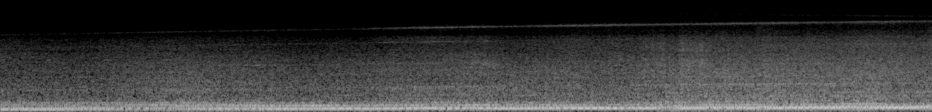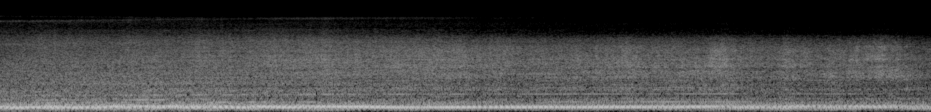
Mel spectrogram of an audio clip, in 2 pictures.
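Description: MARC commuter train moving through a station and pulling away under diesel-locomotive power: a steady low engine drone, heaviest as the locomotive goes by mid-way, with a faint high whine that slowly rises in pitch.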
